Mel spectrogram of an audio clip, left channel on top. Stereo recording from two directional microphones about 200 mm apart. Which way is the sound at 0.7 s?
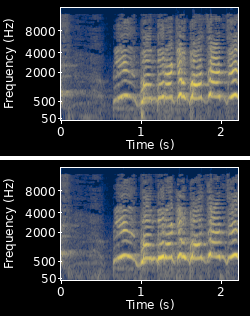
Centre (ahead or behind).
